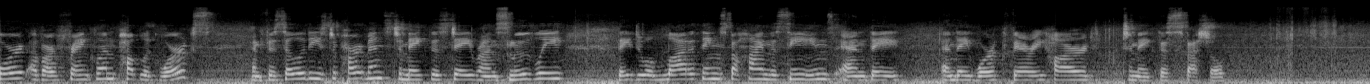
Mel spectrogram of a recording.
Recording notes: The Town of Franklin Memorial Day ceremony held on the Town Common at the end of the parade. The day was gloriously sunny, with a gentle breeze.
